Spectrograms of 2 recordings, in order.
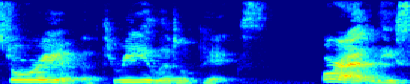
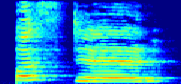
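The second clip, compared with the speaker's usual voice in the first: put-on baby voice; 10 semitones higher, 12 dB louder than usual. A narrator's reading. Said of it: "said Baby Blair".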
